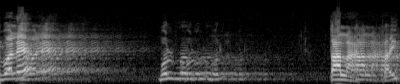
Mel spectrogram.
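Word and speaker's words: طلاق: শব্দটা তালাক বলবেন না, শব্দটা তালাক নয়। এইটাই তো ভুল হয় বাবা। এই জন্য আমি বলেছি বাবা, আলেমের ওয়াজ শুনবেন। চলো, শব্দটা তালাক নয়, শব্দটা হলো তলাক। কি বললাম? তলাক।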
